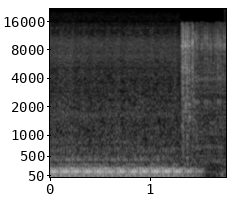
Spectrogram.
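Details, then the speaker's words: K20Z3 engine, naturally aspirated, no idle valve fitted, wiring just fixed, preliminary tune: even low hum with steady beat, idles smoothly without touching the gas before cutting off; normal idle. "Is that without touching the gas for no idle valve? That's pretty good."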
